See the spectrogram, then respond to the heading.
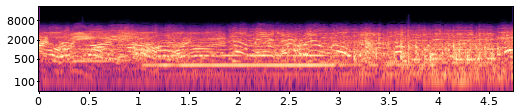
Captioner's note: clamoring; dramatic music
